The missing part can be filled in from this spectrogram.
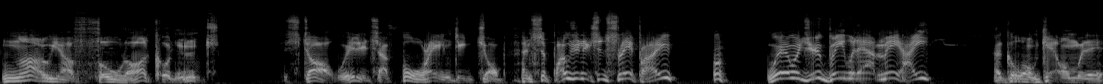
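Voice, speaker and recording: The voice is gruff and moves at a fairly slow pace. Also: man. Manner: blustering, scheming, bossy.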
